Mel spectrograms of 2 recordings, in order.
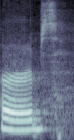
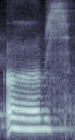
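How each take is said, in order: First: The word starts with a clear h sound. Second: The word starts without an h sound. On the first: This is the Canadian and European way. "The proper way to say these are herbs. ... if we say the H in front" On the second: This is the usual American way. "we say herbs in America"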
